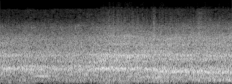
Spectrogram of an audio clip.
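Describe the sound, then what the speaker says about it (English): Football crowd at an Iceland vs Wales international roaring steadily in acclaim for Wales player Harry Wilson, a dense, continuous wash of cheering that swells slightly partway through. "Harry Wilson gets the acclaim of the crowd"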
